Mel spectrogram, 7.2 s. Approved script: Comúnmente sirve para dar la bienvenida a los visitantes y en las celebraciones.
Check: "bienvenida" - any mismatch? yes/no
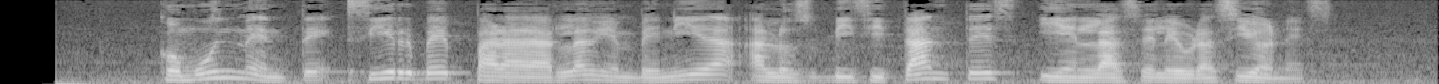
no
